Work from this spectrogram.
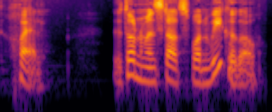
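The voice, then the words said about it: Attempted Spanish accent impression. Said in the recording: “do a Nadal impersonation ... Oh, my Spanish. You know when you can't do an accent and you give it a go and it just is Borat?”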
